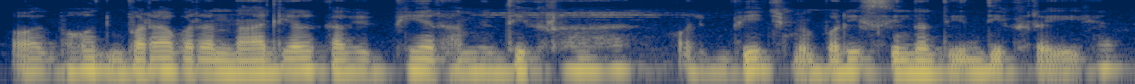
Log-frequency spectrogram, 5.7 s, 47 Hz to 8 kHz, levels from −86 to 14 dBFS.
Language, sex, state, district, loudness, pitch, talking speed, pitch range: Hindi, male, Bihar, Patna, -20 LUFS, 110 Hz, 210 wpm, 110-115 Hz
